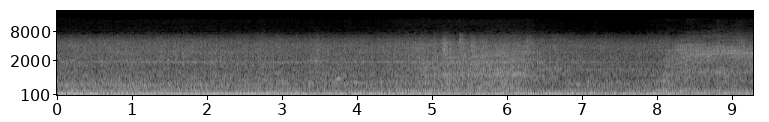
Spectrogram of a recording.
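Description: Street traffic: motorcycle and car engines running with a steady low rumble, with faint voices now and then.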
